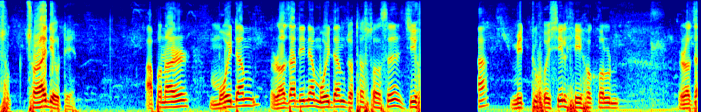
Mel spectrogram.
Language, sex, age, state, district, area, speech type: Assamese, male, 45-60, Assam, Charaideo, rural, spontaneous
